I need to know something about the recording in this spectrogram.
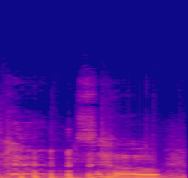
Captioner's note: chuckling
